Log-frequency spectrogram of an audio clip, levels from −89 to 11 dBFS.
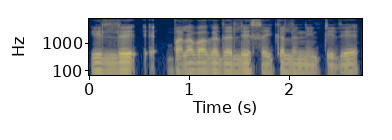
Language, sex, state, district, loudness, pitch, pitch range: Kannada, male, Karnataka, Koppal, -18 LUFS, 95 Hz, 85-95 Hz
